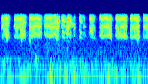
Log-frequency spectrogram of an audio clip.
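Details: A Eurasian jay feeds its chicks at a cheese feeder in Kaluga after bringing them there to learn. Steady, regularly spaced rasping screeches follow one another without a break.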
